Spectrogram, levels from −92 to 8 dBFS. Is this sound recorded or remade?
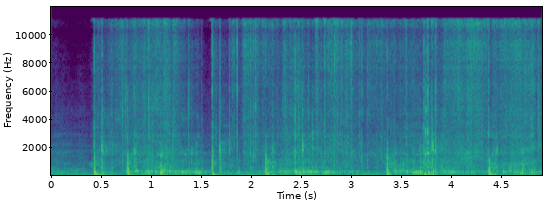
remade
